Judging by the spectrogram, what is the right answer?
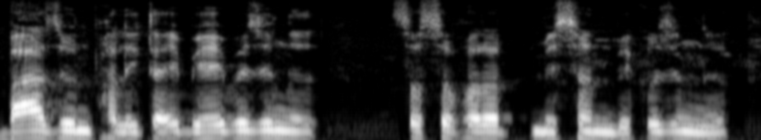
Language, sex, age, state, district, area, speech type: Bodo, male, 30-45, Assam, Baksa, rural, spontaneous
